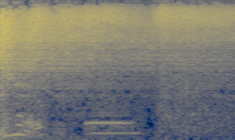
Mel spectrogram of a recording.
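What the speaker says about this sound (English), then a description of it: "Let off some steam." Steam iron releasing a steady, loud hiss of steam over a quilt block, continuing unbroken through the whole moment, with a faint brief tone in the background.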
